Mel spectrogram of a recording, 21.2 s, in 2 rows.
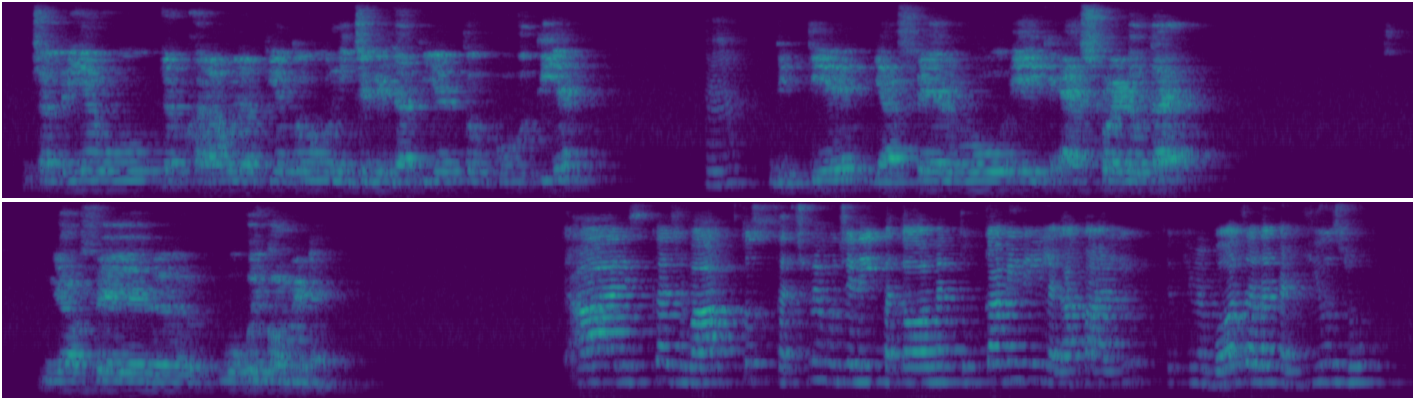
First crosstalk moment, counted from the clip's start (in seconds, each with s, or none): none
